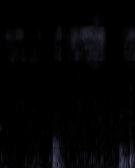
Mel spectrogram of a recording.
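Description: Faint scratching of a pen writing on a whiteboard, otherwise near silence.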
